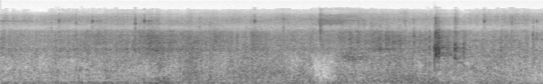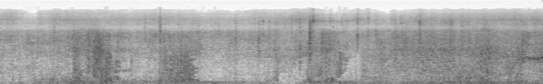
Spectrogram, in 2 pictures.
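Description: Wind buffeting the camera microphone as an enduro mountain bike descends a dirt forest trail at speed, with the tyres rumbling over the dirt. Several louder surges of noise come in the middle of the run.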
